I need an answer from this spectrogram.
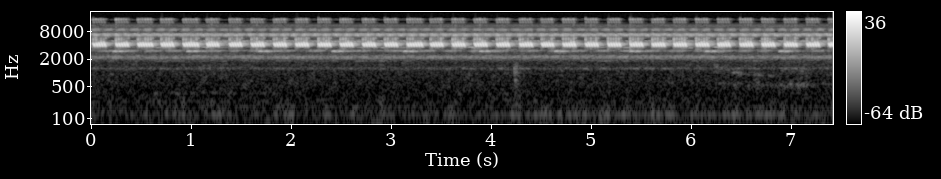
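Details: Cricket in a field by a warm fire, giving a clean, regular series of piercing high pulses, around four each second, with almost nothing else beneath it.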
